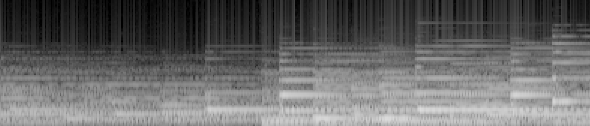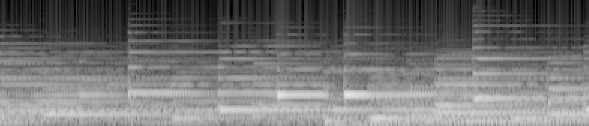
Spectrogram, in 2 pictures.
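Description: Instrumental background music: a melody of single notes over held chords, growing fuller in the low range about two seconds in.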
